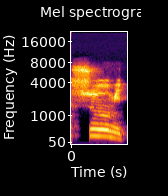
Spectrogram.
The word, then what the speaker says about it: 숨: 오늘 두신이라는 숨이 두신이라 두다는 뜻이 요 숨입니다. 숨. 춤이라고도 발음했는데 춤이라고 하지 말고 숨이라고 하는 게 더 정확한 발음입니다.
